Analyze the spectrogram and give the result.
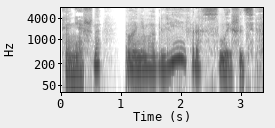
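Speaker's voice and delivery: bashful, shy and sheepish. A woman answers a man who begged her to repeat her words; bashful. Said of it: "стыдливо сказала она".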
